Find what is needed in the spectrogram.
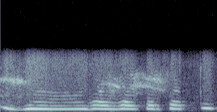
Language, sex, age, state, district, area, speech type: Bengali, female, 18-30, West Bengal, Malda, urban, conversation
